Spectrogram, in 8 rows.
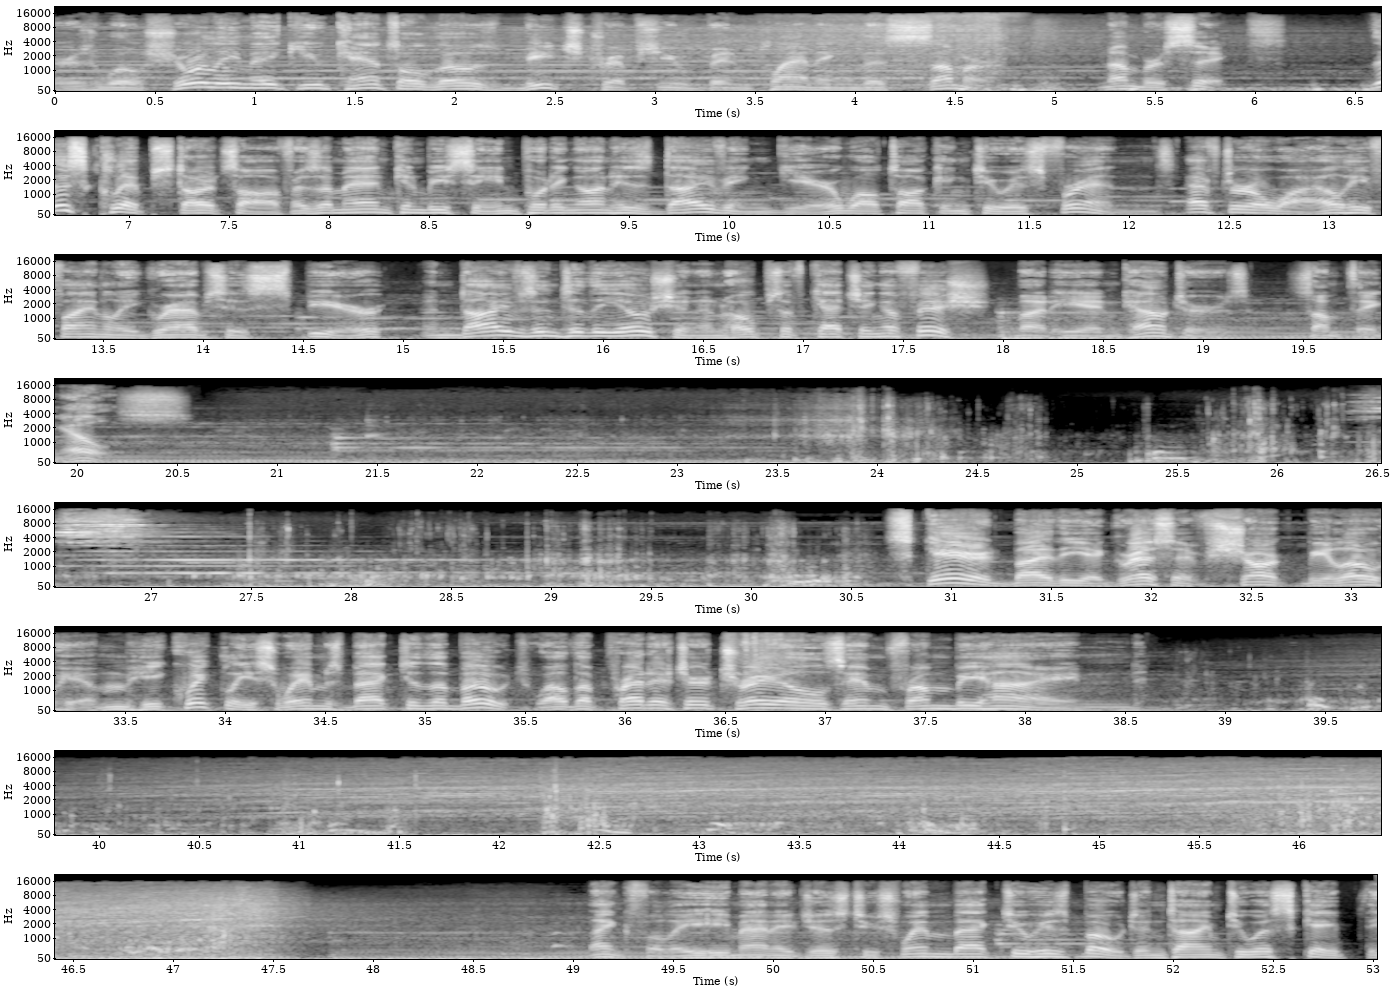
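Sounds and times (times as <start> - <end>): faint high whine: 0.0 - 8.8, 36.5 - 51.9
muffled underwater rushing: 23.2 - 30.7, 36.6 - 47.8
underwater bubbling: 23.2 - 30.7, 38.5 - 47.6.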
